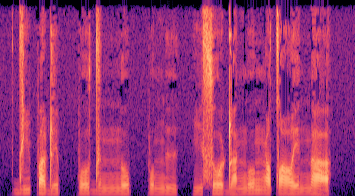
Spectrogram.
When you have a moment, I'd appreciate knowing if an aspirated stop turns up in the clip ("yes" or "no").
no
